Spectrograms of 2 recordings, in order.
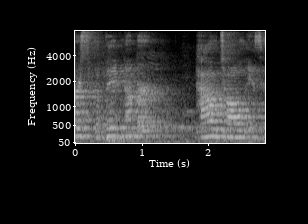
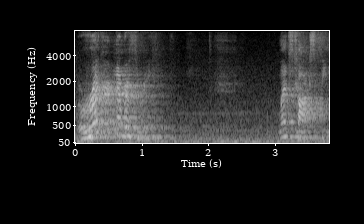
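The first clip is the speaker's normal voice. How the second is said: ordinary talk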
